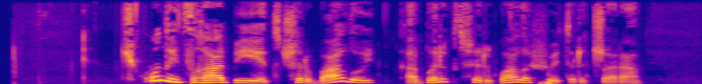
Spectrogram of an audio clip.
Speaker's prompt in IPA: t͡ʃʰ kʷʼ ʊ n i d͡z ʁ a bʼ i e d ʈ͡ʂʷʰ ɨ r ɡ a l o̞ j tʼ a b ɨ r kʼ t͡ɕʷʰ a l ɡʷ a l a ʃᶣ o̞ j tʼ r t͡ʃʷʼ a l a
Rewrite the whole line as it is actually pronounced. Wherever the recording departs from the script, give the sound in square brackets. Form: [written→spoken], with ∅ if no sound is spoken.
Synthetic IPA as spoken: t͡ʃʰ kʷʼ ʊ n i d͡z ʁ a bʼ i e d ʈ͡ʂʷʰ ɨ r [ɡ→b] a l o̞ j tʼ a b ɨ r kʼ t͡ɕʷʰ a [l→r] ɡʷ a l a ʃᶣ o̞ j tʼ r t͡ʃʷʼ a [l→ɾ] a

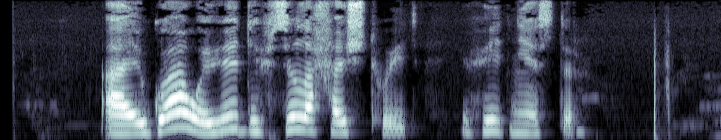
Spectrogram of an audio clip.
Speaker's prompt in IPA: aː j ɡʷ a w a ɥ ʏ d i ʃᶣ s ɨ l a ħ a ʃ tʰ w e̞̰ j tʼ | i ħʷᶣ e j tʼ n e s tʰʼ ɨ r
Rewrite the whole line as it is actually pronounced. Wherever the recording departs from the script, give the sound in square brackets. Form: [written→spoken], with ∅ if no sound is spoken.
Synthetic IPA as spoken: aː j ɡʷ a w a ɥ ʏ d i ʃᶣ [s→z] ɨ l a ħ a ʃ tʰ w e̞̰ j tʼ | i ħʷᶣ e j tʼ n e s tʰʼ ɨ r

